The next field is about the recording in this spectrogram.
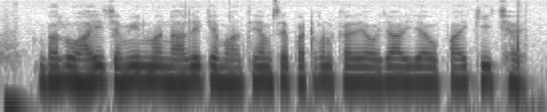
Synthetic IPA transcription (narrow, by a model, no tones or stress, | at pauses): bəluɦaːid͡ʒəmiːnmẽnaːlikemaːd̪ʱjəmsepəʈwənkəɾeoːd͡ʒaːɾjeʊpaːikit͡ʃʰɛː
